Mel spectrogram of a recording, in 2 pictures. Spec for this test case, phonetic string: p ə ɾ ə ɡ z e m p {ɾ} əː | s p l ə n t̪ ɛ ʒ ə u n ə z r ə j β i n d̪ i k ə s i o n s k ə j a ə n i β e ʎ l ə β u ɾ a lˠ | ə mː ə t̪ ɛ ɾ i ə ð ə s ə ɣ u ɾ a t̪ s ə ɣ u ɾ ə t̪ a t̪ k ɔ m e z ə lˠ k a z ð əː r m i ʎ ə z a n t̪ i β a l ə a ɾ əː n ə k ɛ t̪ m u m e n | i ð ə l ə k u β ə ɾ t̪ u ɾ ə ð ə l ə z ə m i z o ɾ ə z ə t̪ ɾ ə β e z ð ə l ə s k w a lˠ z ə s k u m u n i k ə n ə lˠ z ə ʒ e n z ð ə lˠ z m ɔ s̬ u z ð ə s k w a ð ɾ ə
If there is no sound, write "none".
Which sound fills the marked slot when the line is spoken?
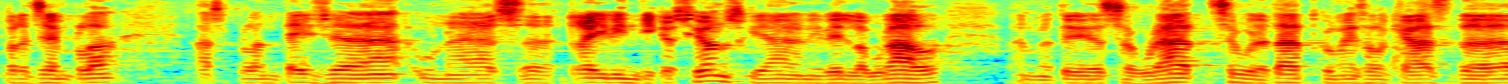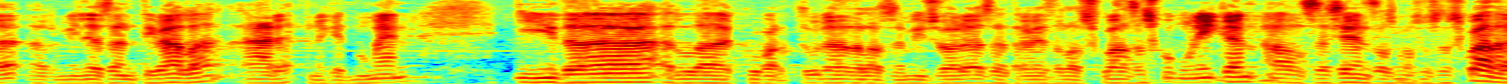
l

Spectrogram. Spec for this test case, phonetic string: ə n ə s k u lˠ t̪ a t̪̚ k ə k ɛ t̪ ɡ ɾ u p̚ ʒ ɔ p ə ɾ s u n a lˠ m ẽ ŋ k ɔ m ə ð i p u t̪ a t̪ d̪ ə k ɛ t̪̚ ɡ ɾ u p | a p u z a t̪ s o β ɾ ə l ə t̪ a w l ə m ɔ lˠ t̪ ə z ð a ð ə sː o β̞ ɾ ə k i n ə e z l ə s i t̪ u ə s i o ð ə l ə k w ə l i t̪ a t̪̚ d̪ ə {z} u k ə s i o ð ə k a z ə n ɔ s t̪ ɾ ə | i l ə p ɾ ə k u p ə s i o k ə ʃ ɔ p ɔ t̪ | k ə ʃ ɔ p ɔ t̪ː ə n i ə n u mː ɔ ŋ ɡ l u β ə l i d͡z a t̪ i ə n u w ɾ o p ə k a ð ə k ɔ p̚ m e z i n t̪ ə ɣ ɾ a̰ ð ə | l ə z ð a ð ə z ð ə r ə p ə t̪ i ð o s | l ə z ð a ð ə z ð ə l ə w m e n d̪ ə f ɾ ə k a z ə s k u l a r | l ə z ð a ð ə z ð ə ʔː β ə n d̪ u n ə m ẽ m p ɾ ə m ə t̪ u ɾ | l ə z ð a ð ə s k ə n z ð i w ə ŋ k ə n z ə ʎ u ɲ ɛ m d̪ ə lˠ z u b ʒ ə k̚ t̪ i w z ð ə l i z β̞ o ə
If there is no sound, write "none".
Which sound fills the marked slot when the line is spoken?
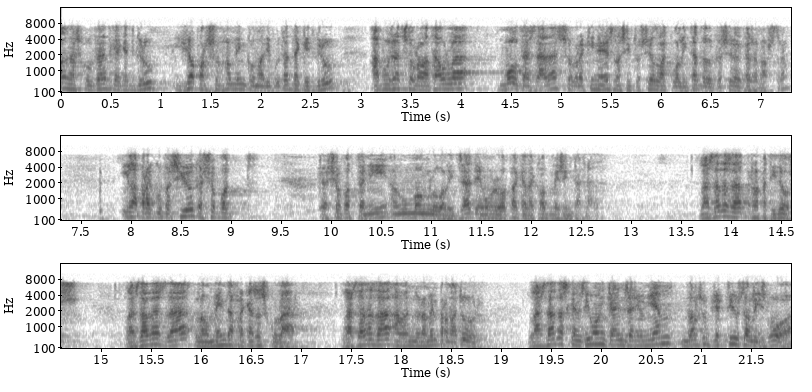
ð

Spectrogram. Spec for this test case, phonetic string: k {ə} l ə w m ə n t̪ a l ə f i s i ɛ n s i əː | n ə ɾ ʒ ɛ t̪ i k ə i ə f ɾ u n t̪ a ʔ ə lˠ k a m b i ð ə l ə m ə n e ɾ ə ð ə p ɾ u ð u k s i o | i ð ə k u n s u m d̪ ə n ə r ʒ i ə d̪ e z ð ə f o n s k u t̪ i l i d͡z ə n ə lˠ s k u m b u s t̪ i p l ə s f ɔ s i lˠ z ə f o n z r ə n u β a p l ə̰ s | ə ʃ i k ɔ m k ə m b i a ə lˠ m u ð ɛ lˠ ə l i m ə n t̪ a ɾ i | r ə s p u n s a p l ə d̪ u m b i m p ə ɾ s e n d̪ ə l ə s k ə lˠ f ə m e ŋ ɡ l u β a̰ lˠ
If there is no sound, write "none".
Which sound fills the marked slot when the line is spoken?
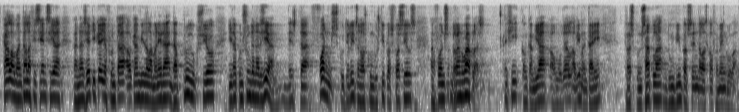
a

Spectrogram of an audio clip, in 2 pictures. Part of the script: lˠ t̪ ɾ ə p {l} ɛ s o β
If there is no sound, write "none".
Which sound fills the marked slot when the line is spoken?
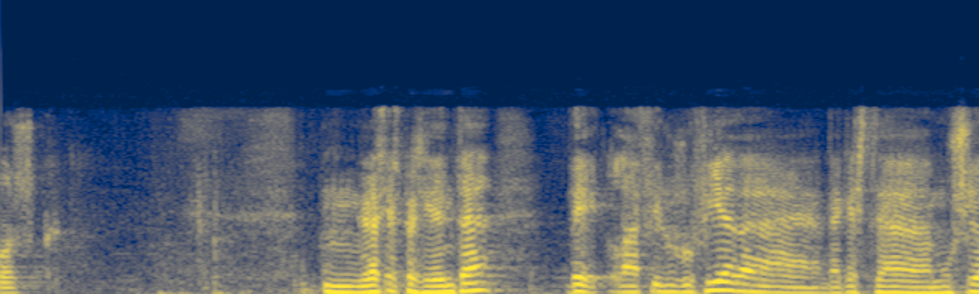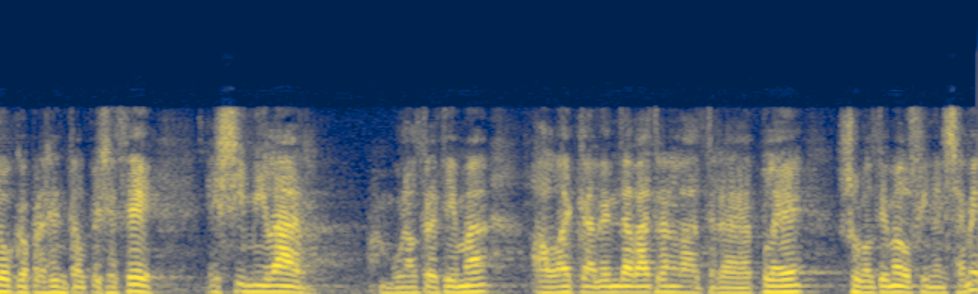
l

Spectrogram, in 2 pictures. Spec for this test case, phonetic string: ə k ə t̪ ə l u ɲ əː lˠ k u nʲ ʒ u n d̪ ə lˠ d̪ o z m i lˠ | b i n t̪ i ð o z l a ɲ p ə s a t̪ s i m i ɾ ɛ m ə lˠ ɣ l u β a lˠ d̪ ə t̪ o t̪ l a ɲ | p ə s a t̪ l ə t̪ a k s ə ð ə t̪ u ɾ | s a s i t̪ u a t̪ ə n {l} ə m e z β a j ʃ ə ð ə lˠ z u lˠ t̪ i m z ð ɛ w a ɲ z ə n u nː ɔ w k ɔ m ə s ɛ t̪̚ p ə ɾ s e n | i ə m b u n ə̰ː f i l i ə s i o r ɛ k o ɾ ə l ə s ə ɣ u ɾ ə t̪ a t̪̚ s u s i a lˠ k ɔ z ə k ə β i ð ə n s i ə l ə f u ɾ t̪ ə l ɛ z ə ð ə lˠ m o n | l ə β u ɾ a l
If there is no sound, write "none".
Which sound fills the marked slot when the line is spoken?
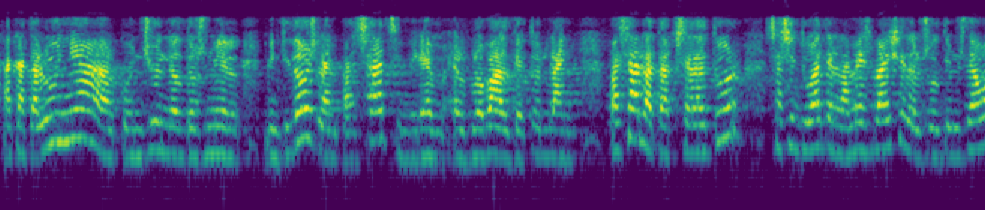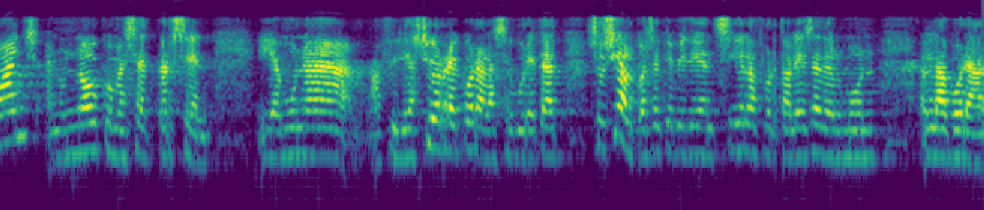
l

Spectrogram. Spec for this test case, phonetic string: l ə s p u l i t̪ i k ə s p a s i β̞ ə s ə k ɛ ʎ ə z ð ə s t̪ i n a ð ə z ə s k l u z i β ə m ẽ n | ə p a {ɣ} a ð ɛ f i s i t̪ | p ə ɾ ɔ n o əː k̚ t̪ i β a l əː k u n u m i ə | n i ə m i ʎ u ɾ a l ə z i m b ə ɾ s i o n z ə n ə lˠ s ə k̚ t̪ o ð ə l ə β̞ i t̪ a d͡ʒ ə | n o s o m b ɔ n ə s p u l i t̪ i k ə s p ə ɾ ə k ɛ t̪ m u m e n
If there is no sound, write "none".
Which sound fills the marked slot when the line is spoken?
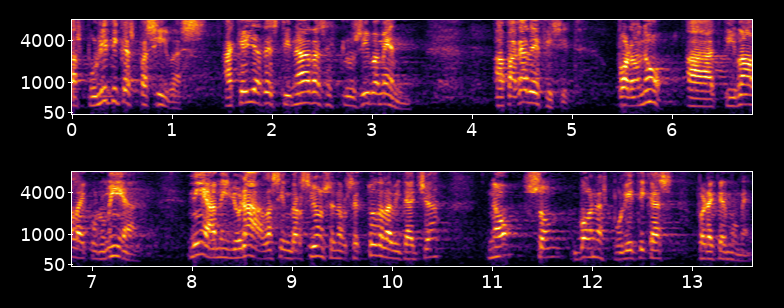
ɣ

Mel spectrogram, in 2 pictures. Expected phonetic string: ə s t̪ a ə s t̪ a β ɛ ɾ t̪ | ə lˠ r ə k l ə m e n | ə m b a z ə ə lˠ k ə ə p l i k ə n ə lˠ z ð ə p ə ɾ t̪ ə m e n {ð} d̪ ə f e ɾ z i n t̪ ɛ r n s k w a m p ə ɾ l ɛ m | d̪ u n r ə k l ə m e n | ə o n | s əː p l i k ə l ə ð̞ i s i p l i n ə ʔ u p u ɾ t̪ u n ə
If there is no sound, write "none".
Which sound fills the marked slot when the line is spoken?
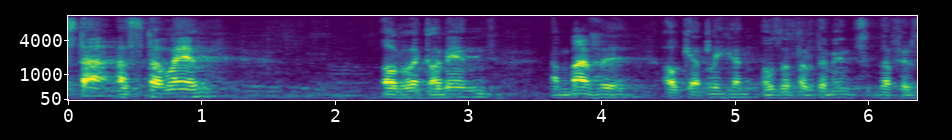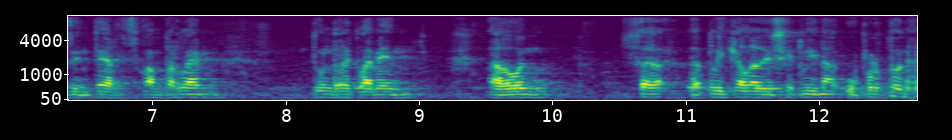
z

